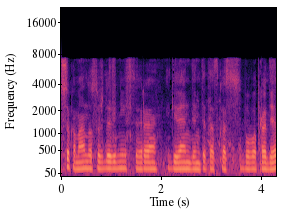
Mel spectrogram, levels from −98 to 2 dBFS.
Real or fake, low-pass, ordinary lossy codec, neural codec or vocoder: real; 7.2 kHz; AAC, 32 kbps; none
